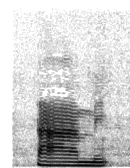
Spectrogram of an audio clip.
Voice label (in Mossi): "taame", moore; go on with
